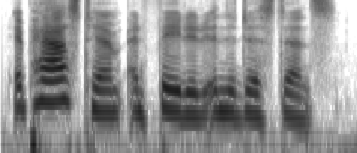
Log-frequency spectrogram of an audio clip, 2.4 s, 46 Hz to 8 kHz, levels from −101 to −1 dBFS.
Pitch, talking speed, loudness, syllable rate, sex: 195 Hz, 200 wpm, -21 LUFS, 5.8 syllables/s, female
